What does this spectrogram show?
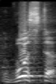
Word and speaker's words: Worcester: Woos- Wooster. Wooster. Wooster. Welcome to Wooster. It It's spelled Worcester, but it's Wooster.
